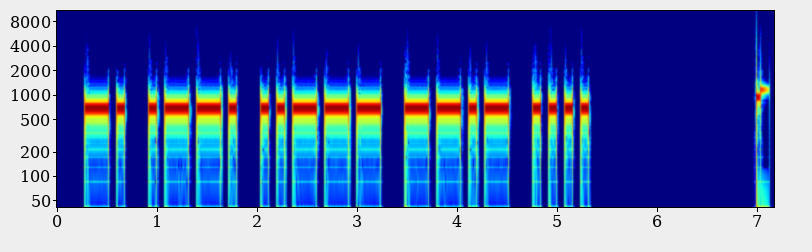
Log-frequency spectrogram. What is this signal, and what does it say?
Morse code, heard as a keyed tone, about 15 wpm, 700 Hz. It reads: NP2QH
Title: USA Callsign DE Callsign - 5 Characters - 15wpm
